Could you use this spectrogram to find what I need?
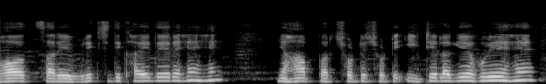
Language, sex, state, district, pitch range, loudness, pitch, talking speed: Hindi, male, Jharkhand, Deoghar, 145-180 Hz, -19 LUFS, 160 Hz, 165 wpm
